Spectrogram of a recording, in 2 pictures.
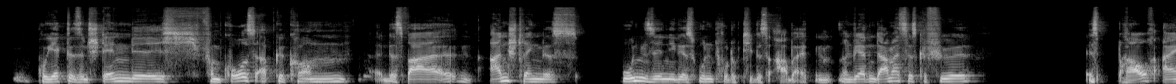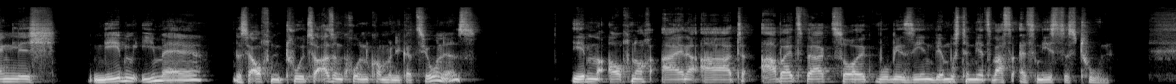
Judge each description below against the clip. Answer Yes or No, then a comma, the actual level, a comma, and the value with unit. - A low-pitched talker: Yes, low, 125 Hz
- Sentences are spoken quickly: No, slow, 125 wpm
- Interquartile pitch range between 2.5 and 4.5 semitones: Yes, average, 2.9 semitones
